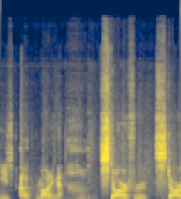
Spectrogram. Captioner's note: gasps for oxygen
